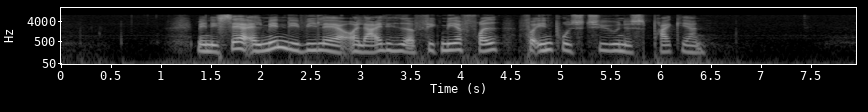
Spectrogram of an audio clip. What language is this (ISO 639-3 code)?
dan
